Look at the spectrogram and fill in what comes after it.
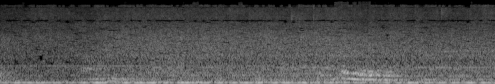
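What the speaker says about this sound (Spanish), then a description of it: "está lloviendo." Rain falling steadily as a broad hiss throughout, with a faint bird call drifting through in the distance.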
